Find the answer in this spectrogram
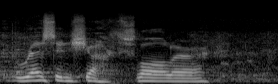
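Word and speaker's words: Reschenthaler: thank you and Guy Ren Shaler you know that Ren Sher he's uh that's actually the way you pronounce it you know nobody else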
